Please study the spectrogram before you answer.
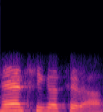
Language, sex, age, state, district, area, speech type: Bengali, female, 45-60, West Bengal, Hooghly, rural, conversation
